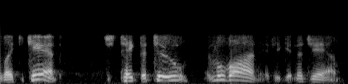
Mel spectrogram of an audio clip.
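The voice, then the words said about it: Hoarse, worn-out voice. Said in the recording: “Sounds like you're a little under the weather. ... you guys got me screaming ... I lost my voice.”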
